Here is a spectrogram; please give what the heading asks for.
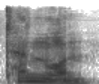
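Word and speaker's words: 天问: 텐원. 예. 이게 우리 발음으로는 천문이죠. 천문.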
